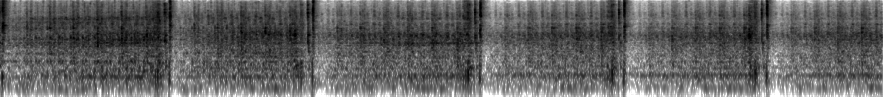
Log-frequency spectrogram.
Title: First run after rebuild! Old Iron Creamery power plant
